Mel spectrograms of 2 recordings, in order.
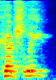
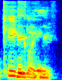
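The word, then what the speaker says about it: Kuechly: You've got Luke Kutchley. I think that's how you say his name. I'm really terrible about it. Keley. Luke Keequley. Luke Keequley who uh played for Carolina Panthers, right?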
